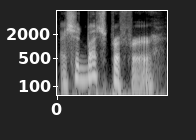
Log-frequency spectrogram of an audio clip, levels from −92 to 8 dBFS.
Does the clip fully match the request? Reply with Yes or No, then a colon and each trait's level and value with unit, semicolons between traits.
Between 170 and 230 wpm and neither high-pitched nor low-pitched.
No: fast, 215 wpm; low, 120 Hz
